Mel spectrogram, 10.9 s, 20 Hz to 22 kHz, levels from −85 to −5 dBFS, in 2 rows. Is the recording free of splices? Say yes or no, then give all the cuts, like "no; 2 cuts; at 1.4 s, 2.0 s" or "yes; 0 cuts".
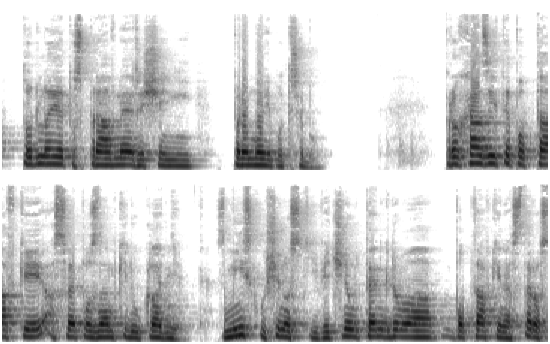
yes; 0 cuts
